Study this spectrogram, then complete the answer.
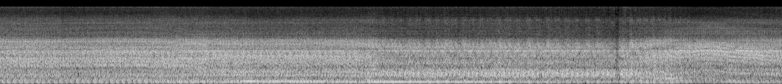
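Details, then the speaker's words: Honda Beat scooter idling, air filter soaked with oil and dark oil suspected topped up with used oil: loud coarse chopping clatter like a helicopter; CVT case to be checked, else a bearing suspected. "ya suaranya sudah mirip dengan helikopter"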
